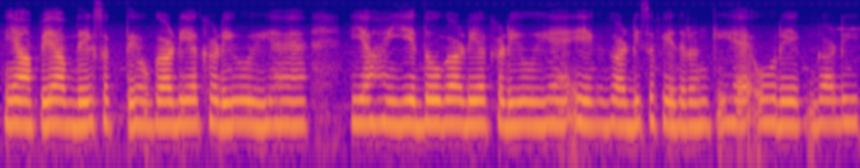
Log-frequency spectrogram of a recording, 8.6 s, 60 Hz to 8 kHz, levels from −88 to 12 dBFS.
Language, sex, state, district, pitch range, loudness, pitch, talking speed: Hindi, female, Haryana, Jhajjar, 210-215 Hz, -17 LUFS, 210 Hz, 180 wpm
